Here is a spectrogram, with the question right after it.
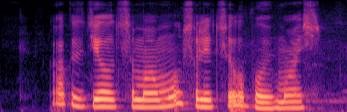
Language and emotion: Russian, sad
